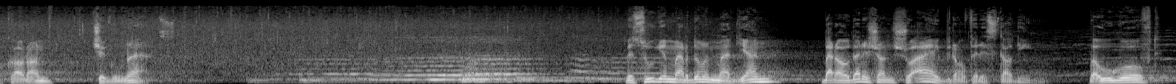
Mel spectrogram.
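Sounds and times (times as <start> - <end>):
heavy rain falling: 0.0 - 7.6
speech: 0.1 - 1.6, 6.3 - 11.7.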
